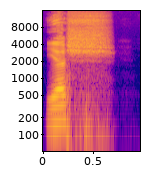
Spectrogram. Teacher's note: Hati-hati jangan terbaca dengan huruf sin. Ya, shin makhrajnya adalah tengah lidah kita. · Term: huruf shin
